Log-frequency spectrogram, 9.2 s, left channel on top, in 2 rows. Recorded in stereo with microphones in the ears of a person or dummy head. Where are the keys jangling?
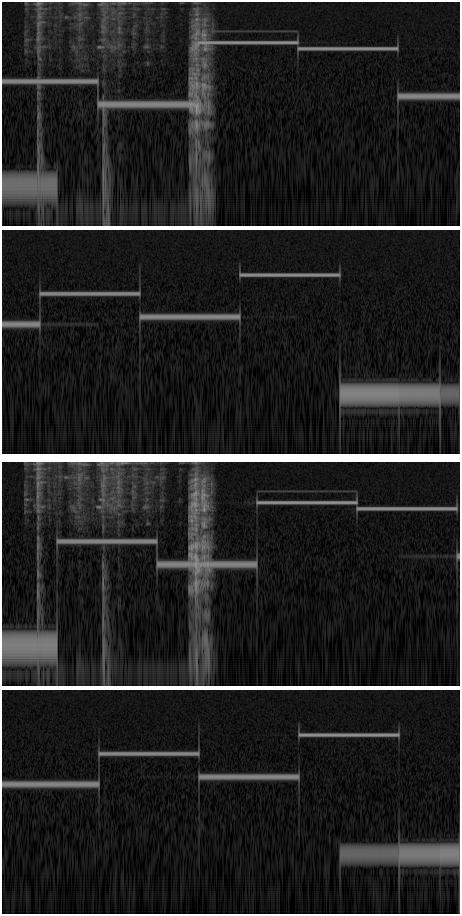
20° right (ahead or behind), 1.7 m; by 2.1 s 50° right (ahead or behind), 1.6 m.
